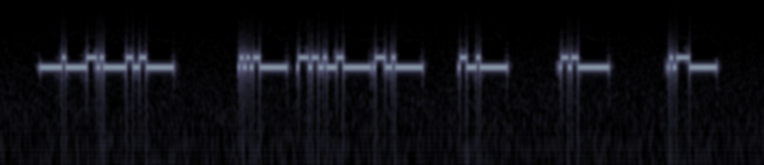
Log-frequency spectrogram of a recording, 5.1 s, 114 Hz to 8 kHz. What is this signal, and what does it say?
TTY/TDD text telephone tones (45.45 baud Baudot), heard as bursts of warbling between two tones, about 400 Hz shift, 1600 Hz centre. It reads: HIS UNCLE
